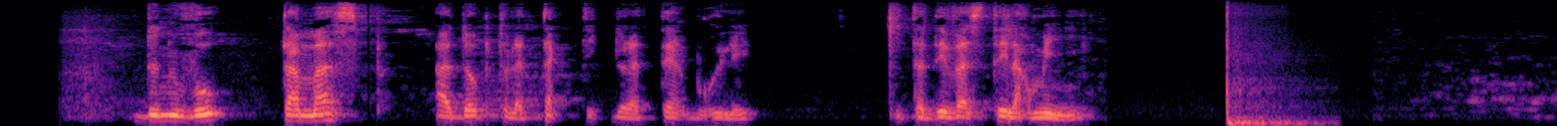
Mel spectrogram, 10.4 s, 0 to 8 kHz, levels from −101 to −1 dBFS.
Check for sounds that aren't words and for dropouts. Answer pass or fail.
fail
